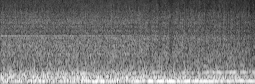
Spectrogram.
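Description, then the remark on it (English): A loud, continuous roar like a jet engine starting up, with a steady low hum building beneath broad rushing noise, heard while out on surfboards on water without a ripple. It fills the whole moment, with no voices. “Then we hear this sound like a jet engine starting up.”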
